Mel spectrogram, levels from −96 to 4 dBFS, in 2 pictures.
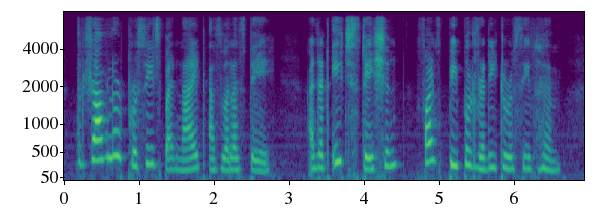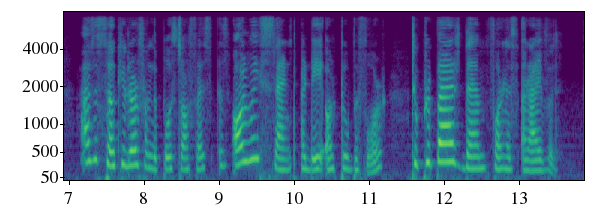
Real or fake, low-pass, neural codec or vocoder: fake; 7.2 kHz; codec, 44.1 kHz, 7.8 kbps, DAC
